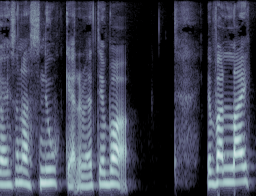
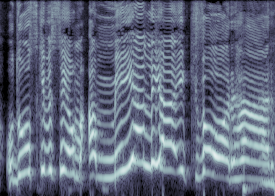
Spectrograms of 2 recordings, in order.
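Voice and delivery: much higher, louder host voice with a laugh; mocking Joakim Lundell; 11 semitones higher, 5 dB louder than usual. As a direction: ham up a cheery live host calling a viewer up. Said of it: "han bara".

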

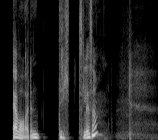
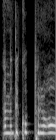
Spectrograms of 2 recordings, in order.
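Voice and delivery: high, gently reassuring imitation; lightly voiced kind man; mock reassuring friend; 3 dB louder than usual. Forgiving friend reassures crying woman, imitated high voice. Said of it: "Og han bare".

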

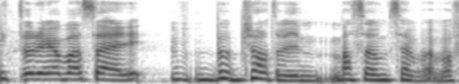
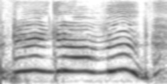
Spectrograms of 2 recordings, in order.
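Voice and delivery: very high, excited squeal. Retold or imitated. Friend on FaceTime guessing the pregnancy, very high squeal. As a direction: shriek it in delight. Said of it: "Och jag bara".

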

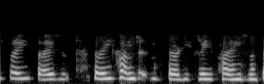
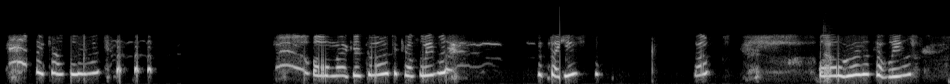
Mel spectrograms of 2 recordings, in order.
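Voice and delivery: high, breathless giggling through the words; laughing in disbelief; 9 semitones higher than usual. Real, not acted. Caller hearing she won thirty-three grand, laughing in disbelief. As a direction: laugh and gasp with shock at the win. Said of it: "That better be crying and not laughing".

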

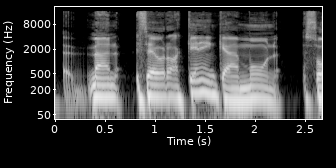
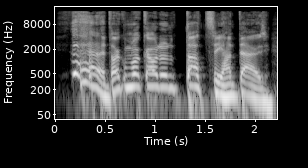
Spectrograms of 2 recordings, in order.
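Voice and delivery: incredulous; 9 semitones higher, faster than usual. Retold or imitated. Retelling disbelief at mechanic.

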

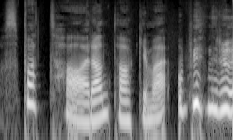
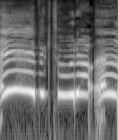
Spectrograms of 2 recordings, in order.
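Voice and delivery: much higher, loud cheerful call; calling her name; 4 dB louder than usual. Retold or imitated. His friends calling out to her, loud and much higher. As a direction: hail her across the street. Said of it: "de var sånn".

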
